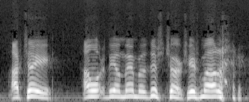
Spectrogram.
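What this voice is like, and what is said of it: Gruff imitated voice. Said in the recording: “in his gruff voice”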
